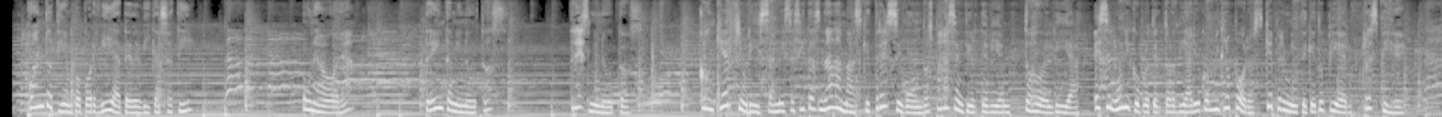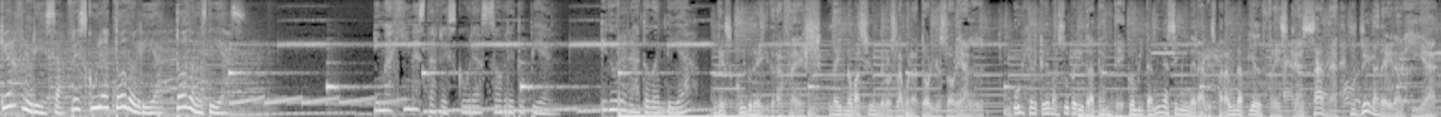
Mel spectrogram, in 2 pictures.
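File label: latam female commercial; voice demos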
